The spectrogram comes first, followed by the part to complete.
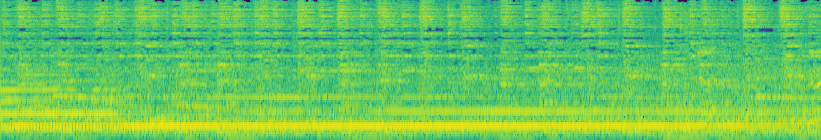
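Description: Temple bells ringing continuously and unevenly during a Hindu aarti, over a long, steady held tone, with a second, higher tone joining about halfway through.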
